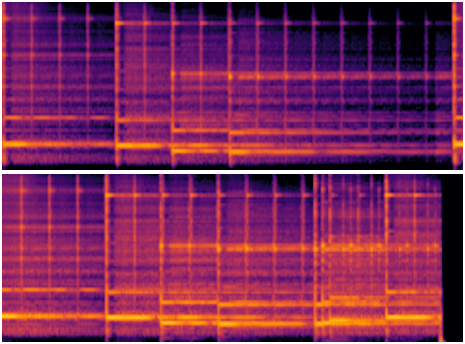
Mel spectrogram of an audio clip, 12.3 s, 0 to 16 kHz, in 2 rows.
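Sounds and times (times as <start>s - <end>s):
music box: 0.0s - 12.0s.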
